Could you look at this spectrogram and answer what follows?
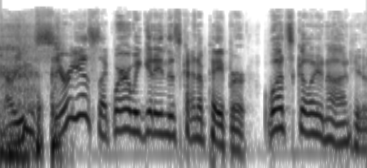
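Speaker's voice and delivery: high, loud exasperated disbelief; mock freak-out. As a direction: act out freaking over the paper. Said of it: "for me to freak out about it".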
